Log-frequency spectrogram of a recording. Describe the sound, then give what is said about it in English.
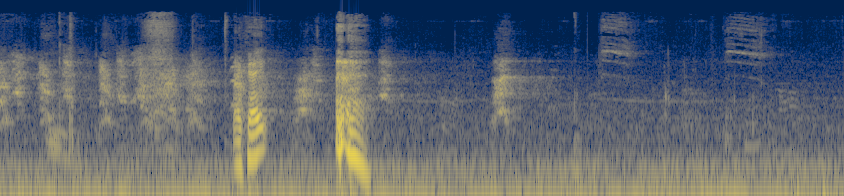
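Dogs bark in the background at Silver Lake in Raymore, Missouri, a few sharp yelps and bow-wows in short bursts, with a louder pair of barks near the middle, while a person speaks briefly over a steady low hum. “And we got some dogs barking in the background.”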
